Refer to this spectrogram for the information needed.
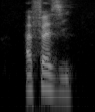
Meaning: aphasia (pathological speech disorder)
- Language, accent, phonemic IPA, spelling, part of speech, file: French, France, /a.fa.zi/, aphasie, noun, LL-Q150 (fra)-aphasie.wav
